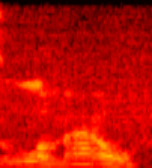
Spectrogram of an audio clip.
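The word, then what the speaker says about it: LMAO: should also clarify uh I am on record as pronouncing L Mao as lamu lamu also say it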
